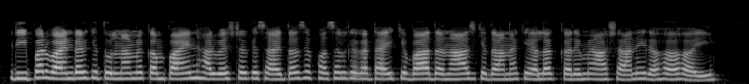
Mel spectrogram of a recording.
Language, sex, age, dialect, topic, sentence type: Magahi, female, 51-55, Central/Standard, banking, statement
